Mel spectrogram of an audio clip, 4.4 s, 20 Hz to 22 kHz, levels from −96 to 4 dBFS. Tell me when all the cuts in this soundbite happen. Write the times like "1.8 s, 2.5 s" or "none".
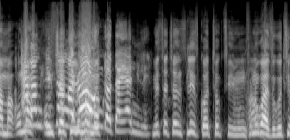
2.8 s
